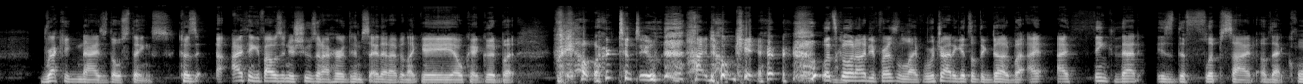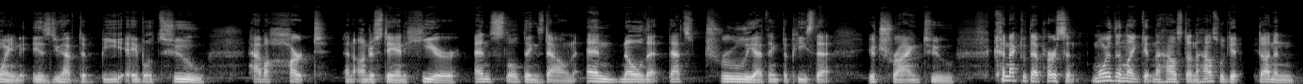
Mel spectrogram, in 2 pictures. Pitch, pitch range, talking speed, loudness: 125 Hz, 110-135 Hz, 245 wpm, -15 LUFS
